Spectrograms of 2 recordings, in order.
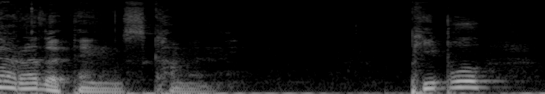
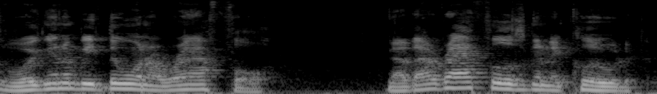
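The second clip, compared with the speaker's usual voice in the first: usual speaking voice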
